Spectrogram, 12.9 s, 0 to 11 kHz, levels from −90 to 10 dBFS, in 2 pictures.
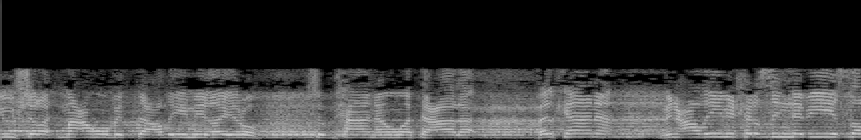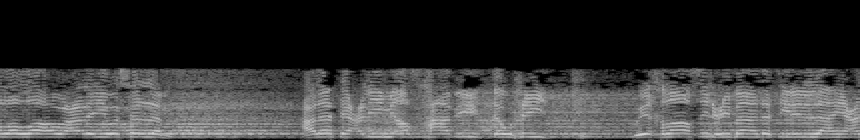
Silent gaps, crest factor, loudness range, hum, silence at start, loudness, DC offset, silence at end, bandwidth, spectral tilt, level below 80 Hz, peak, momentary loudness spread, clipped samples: none; 16 dB; 2 LU; none; 0 s; -15 LUFS; under 0.1%; 0 s; 5.8 kHz; -6 dB/octave; -68 dBFS; 0 dBFS; 5 LU; under 0.1%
